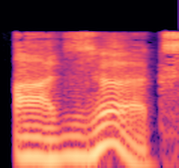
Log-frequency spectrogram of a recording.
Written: odzooks

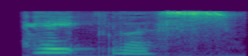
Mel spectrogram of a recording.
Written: hateless

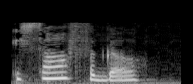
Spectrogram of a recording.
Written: esophago

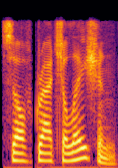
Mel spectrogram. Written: self-gratulation

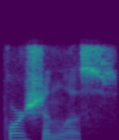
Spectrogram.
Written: portionless

